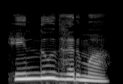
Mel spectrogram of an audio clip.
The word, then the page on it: ಹಿಂದೂಧರ್ಮ: Kannada; hindū dharma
